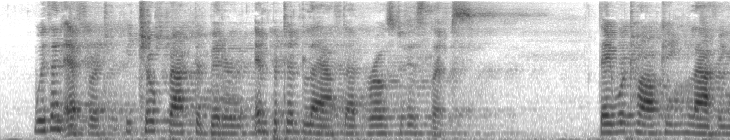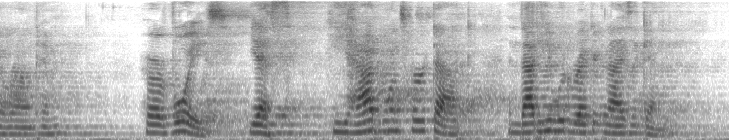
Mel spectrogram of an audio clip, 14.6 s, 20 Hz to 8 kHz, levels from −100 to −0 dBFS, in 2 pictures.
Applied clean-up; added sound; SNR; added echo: none; none; none; reverberation time 2.0 s.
